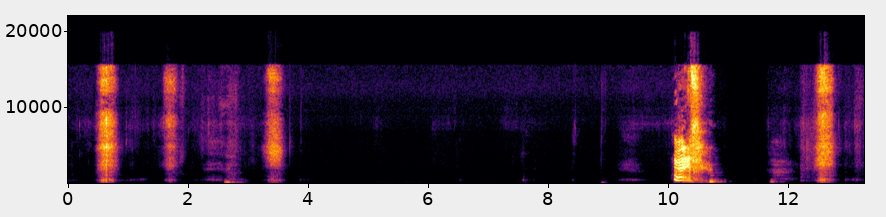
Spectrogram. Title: Wet induced sneezes plus sniffles and blows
